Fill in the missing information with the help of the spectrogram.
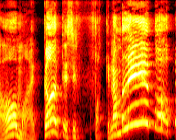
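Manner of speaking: re-enacted ecstatic scream, climbing very high; top-of-lungs scream. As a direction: belt it out slowly like someone stuck in a loop of amazement. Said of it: "he's screaming from the top of his lungs".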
